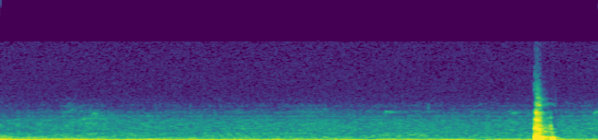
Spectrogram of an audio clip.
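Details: Quiet breathing, then a single forceful cough with a short second burst: nursing demonstration of voluntary effective cough after two deep breaths, to clear secretions into a sputum pot.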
